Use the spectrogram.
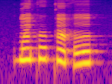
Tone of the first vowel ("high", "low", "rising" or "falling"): high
